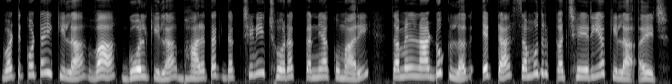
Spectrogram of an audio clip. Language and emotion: Maithili, neutral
